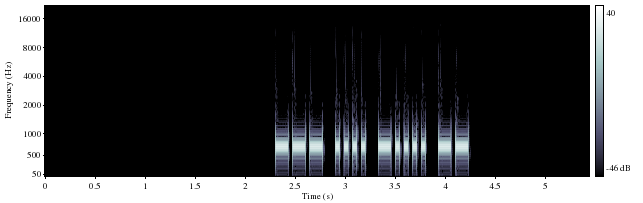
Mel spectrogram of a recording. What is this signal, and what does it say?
Morse code, heard as a keyed tone, about 28 wpm, 700 Hz. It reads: OH6M
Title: DXCC-100 Call Signs - 4 Characters - Repeated 3x - 28wpm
